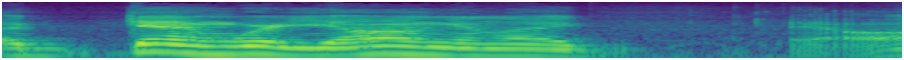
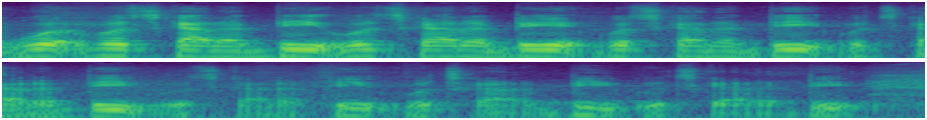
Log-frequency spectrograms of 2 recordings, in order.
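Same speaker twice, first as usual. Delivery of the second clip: low mutter fading to a whisper; muttered thinking; 4 semitones lower, 9 dB quieter than usual. Retold or imitated. Guy searching his head for a song, muttering to himself. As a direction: repeat it under your breath, fading away.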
